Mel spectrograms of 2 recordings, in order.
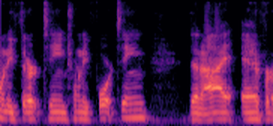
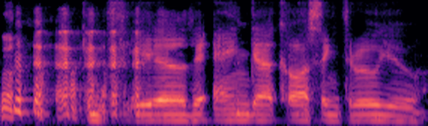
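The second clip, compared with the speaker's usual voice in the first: slow tempting villain voice, laughing; tempting devilish whisper; She voice; 3 semitones lower, slower than usual. Retold or imitated. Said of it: "in my best She voice".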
